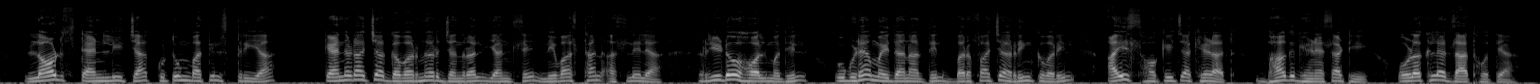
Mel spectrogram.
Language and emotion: Marathi, neutral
